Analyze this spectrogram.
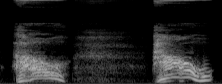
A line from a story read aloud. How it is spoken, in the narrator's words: said Black, weakly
